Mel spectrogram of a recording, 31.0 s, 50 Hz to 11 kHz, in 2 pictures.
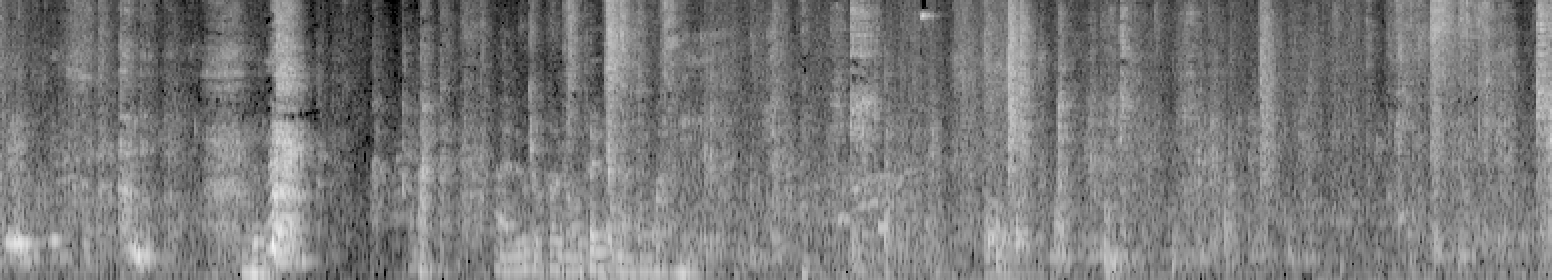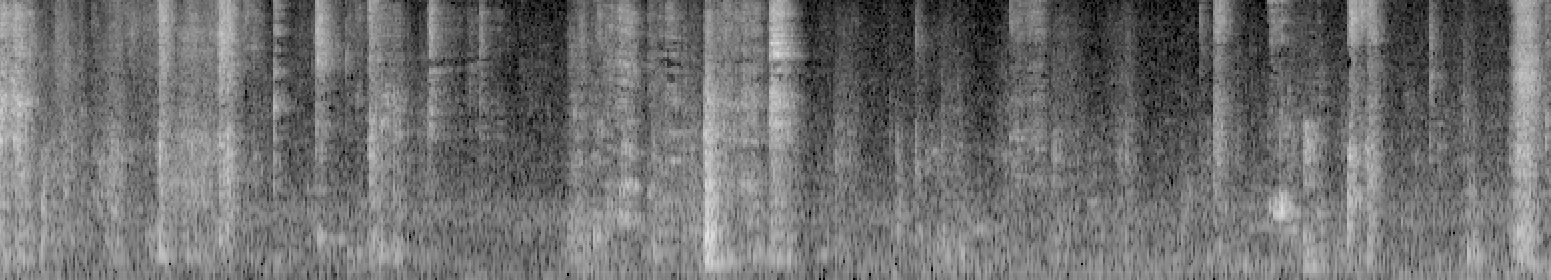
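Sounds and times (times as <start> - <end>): food crunching: 4.0 - 31.0
dishes and cutlery clinking: 21.3 - 23.6.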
